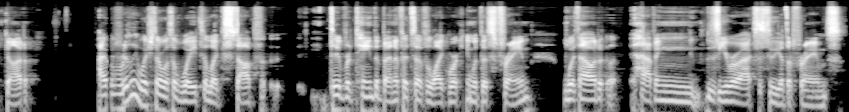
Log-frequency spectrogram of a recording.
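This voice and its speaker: While drawing on a live stream, a man chats casually and rambles to himself, often restarting his sentences and correcting himself. His voice sits on the low side with a darkish tone, and he talks at a normal speed.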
